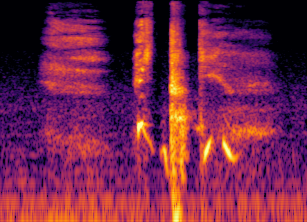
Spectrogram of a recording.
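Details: Induced allergy sneeze after hours of nasal itch, getting hard to stifle: a quick inhaled catch, then a sharp stifled sneeze burst with a short voiced trailing exhale.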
